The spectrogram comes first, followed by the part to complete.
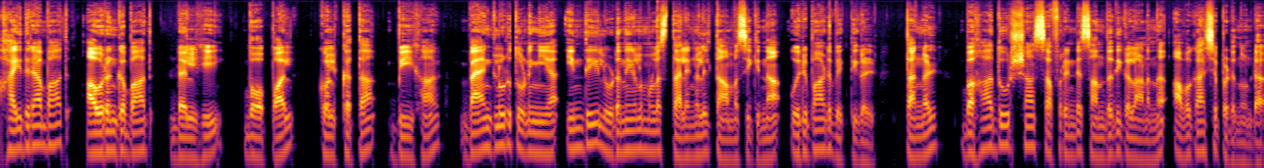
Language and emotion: Malayalam, neutral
